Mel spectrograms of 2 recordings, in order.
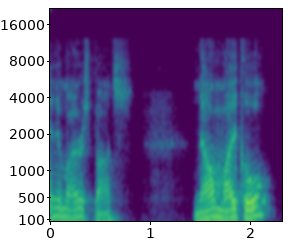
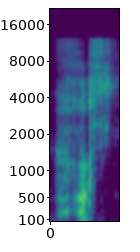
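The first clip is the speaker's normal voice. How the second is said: sharp soft gasp of shock; silent inner gasp; 10 semitones higher, 6 dB quieter than usual. Shown as a demonstration. Father hears daughter's question, quiet shocked gasp. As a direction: gasp quietly, high and breathy. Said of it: "I'm going".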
